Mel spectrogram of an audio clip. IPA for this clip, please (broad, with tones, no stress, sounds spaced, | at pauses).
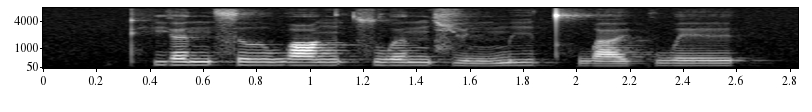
pʰ j ɛ˥ n s ɹ̩˥ w ɑ˥ ŋ t͡s w ə˥ n ɕ y˨˩ n m i˥ t̪ʰ w a˧˥ ɪ̯ k w e˥ ɪ̯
